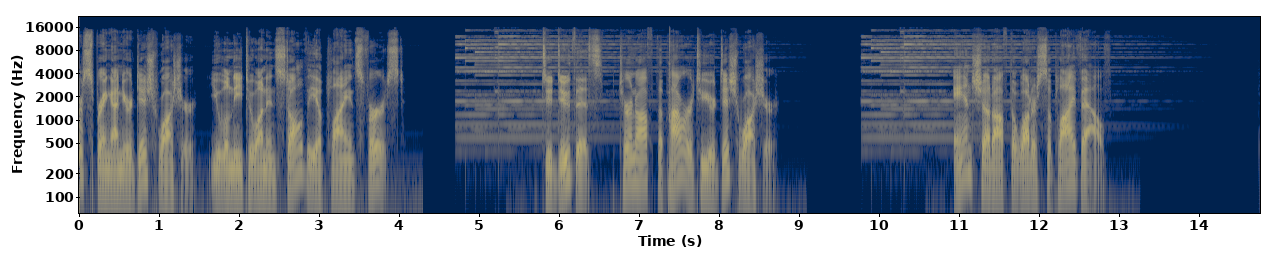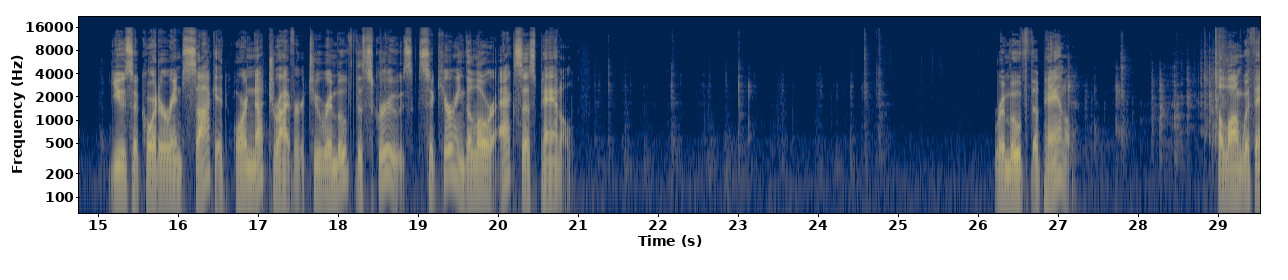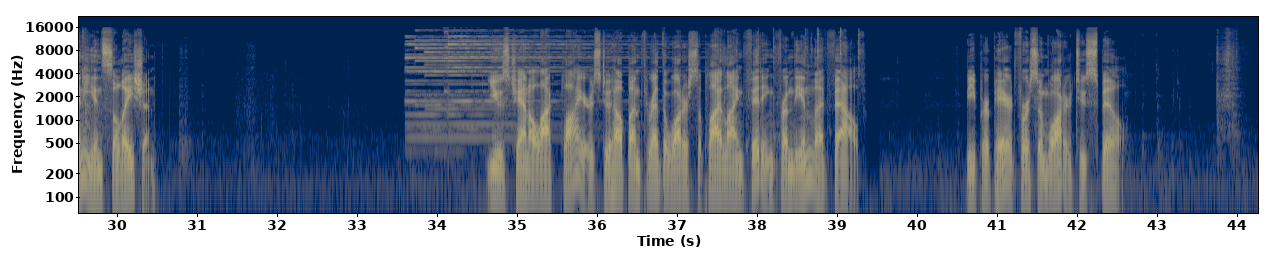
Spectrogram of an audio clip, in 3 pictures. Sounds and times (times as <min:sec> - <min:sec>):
Speech: 0:00.0 - 0:04.1, 0:05.8 - 0:08.7, 0:11.0 - 0:12.8, 0:15.2 - 0:21.0, 0:26.2 - 0:27.2, 0:29.0 - 0:30.5, 0:34.6 - 0:39.3, 0:40.6 - 0:42.6.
